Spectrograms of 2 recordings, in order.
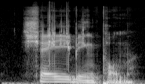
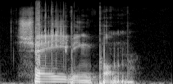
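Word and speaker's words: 쉐이빙폼: And again F sound doesn't exist in Korean. So it's pronounced as p which is similar to the P sound in English.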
